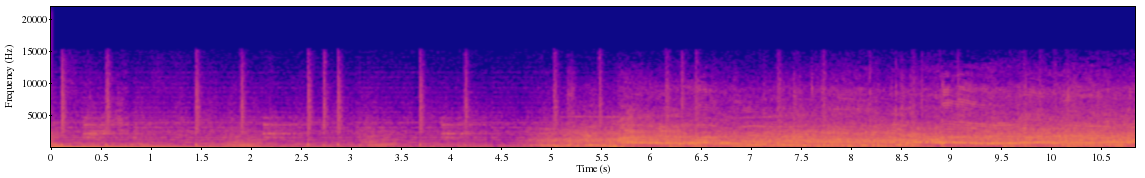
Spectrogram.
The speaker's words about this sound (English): Yeah, you hear them cheering as we end that song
